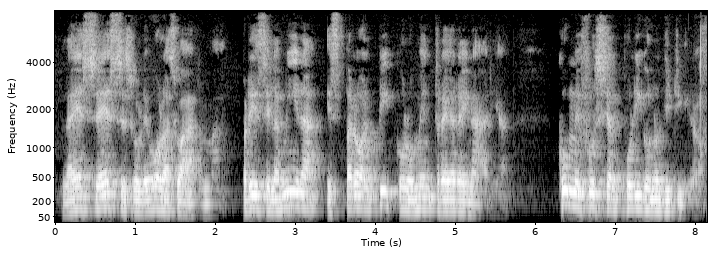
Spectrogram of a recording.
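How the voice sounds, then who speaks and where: A man reading a memoir aloud as scripted audiobook narration, in a slow, grave, measured way. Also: mid-range voice, warm tone. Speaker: reader of a memoir. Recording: roomy echo.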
